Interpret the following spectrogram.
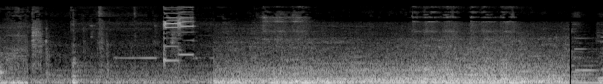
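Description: A short electronic beep, then from about two seconds in the steady, loud running noise of a subway train, which stops just before the end.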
